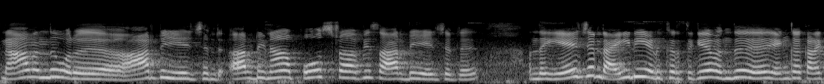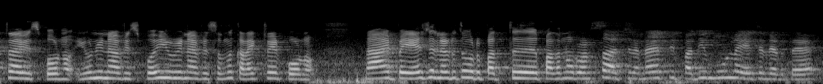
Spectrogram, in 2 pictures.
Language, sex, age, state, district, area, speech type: Tamil, female, 60+, Tamil Nadu, Mayiladuthurai, urban, spontaneous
